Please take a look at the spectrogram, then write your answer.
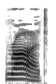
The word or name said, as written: raad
